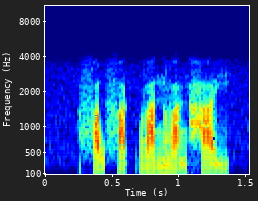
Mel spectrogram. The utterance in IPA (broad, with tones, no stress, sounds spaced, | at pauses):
f a̰˧˨ w f a˨˩ k̚ v a˨˦ n v a˧˩ ŋ h a˧˩˨ j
